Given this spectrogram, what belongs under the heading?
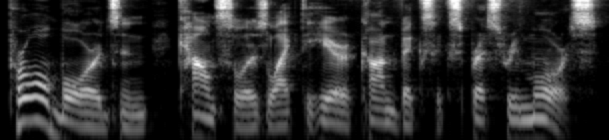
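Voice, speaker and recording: A man's voice: deep voice, animated, measured pace. A man reading scripted first-person crime fiction as an audiobook narrator.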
